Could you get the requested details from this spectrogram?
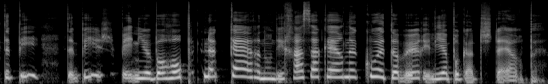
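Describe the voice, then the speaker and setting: A woman voicing a lazy young girl who wails and stammers in a high, whiny voice. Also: lively intonation, moderate pace, creaky, dry recording, clean studio sound. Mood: wailing.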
